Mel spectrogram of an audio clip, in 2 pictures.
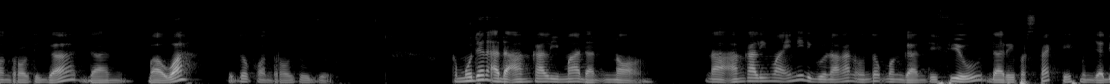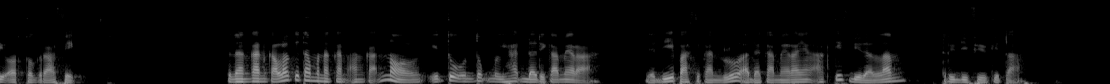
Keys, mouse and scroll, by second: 1.1 ctrl+KP_7, 3.6 KP_1, 5.4-8.1 middle drag, 9.0 KP_5, 11.8 KP_5, 12.4-13.2 KP_5, 14.9-18.7 middle drag, 16.0 KP_0, 20.6 KP_0, 22.1 middle click.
